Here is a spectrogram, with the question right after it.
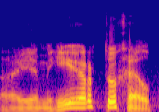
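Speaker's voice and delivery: deliberate, slowing foreign-sounding greeting; big gentle cat warrior's careful hello; friendly cat-man. Acted. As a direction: introduce yourself simply and earnestly, word by word. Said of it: "smiles at everyone and says".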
